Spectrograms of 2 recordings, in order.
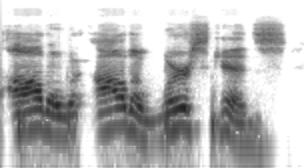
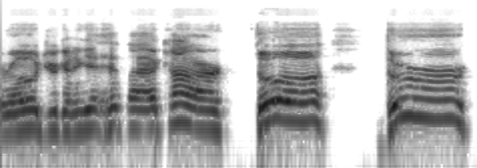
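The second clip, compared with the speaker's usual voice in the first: mocking duh; 5 semitones higher than usual. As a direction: taunt like a schoolyard bully. Mocking dumb-voice taunt.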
